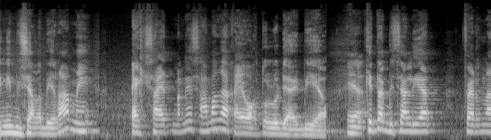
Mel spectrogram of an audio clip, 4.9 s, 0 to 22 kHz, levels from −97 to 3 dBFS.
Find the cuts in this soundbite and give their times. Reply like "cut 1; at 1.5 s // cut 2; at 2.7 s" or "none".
cut 1; at 1.0 s // cut 2; at 3.3 s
